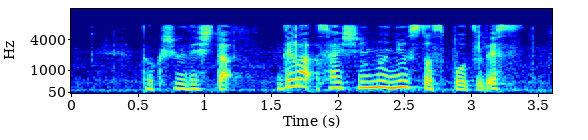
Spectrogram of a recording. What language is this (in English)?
Japanese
